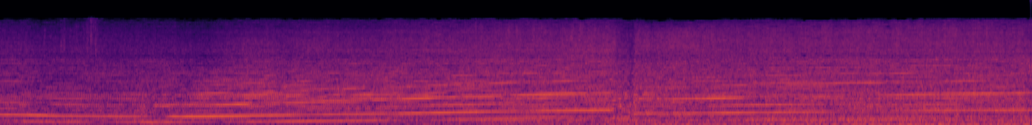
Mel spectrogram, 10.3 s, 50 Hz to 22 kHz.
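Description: Ferrari 360 Challenge's 3.6-litre V8 engine heard from inside the cabin under race-track acceleration. The pitch eases briefly out of the corner, then rises steadily; about six seconds in it drops sharply as the car shifts up a gear, and it climbs again.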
